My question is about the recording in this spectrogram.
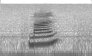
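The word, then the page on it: man: tone 2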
